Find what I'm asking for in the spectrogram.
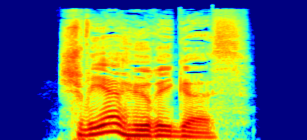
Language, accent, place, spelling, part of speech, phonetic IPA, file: German, Germany, Berlin, schwerhöriges, adjective, [ˈʃveːɐ̯ˌhøːʁɪɡəs], De-schwerhöriges.ogg
- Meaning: strong/mixed nominative/accusative neuter singular of schwerhörig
